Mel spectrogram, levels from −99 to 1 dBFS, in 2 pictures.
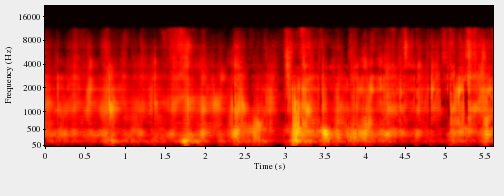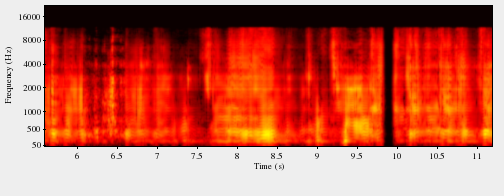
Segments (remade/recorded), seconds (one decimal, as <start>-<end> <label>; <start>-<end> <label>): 0.0-6.1 remade; 6.1-6.6 recorded; 6.6-11.2 remade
